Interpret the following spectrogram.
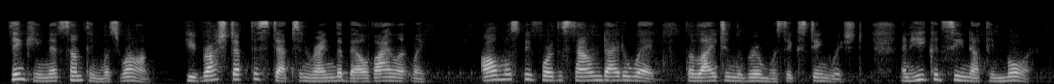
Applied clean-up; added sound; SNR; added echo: neural separator model SepFormer DNS4.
